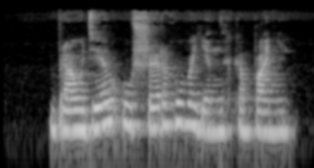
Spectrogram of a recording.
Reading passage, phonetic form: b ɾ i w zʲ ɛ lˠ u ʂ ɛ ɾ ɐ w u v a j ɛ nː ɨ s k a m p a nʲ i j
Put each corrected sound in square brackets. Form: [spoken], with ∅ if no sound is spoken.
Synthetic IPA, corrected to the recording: b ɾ [a] w [d͡zʲ] ɛ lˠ u ʂ ɛ ɾ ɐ [ɣ] u v a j ɛ nː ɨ [x] k a m p a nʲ i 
